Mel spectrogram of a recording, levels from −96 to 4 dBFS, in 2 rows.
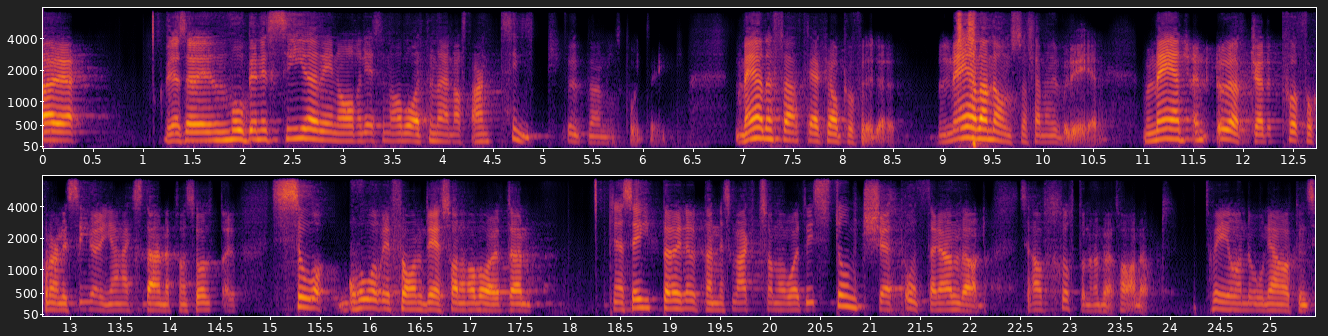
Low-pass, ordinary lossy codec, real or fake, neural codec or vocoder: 7.2 kHz; none; fake; codec, 16 kHz, 0.5 kbps, X-Codec, HuBERT features, trained on general audio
